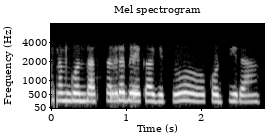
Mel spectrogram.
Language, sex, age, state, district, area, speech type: Kannada, female, 18-30, Karnataka, Chikkaballapur, rural, conversation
